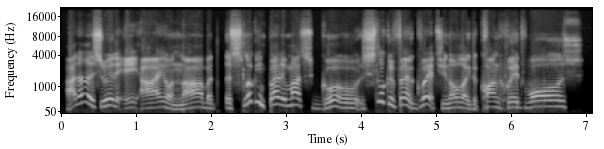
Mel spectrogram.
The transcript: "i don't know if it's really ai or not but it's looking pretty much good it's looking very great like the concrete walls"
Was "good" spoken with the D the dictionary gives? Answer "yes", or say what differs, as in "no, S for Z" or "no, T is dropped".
no, D is dropped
